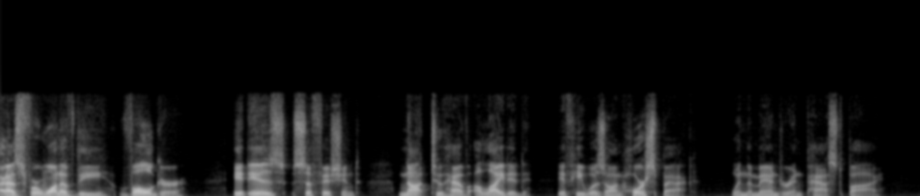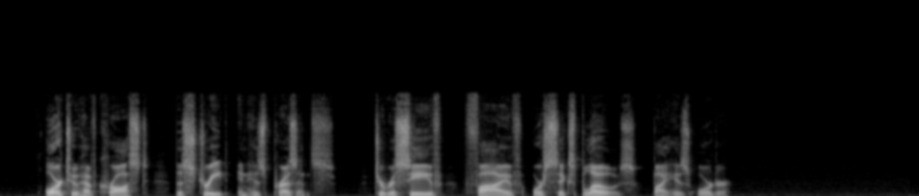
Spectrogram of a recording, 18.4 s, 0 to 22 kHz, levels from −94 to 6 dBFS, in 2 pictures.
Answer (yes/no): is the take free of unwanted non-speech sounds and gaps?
yes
